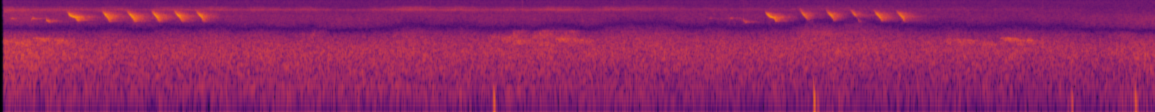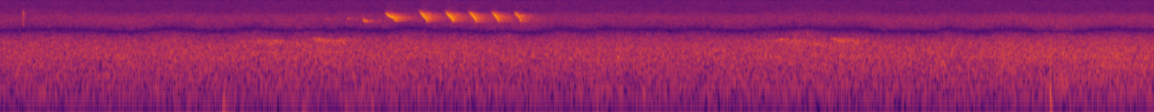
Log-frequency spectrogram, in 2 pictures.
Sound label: saffron billed sparrow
